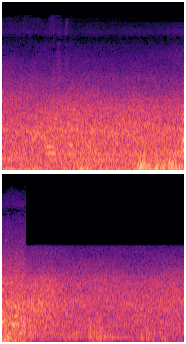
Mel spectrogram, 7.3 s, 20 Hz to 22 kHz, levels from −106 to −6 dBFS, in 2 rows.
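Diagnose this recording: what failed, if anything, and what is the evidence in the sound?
From 4.1 s to the end, the sound abruptly turns dull and boxy, with nothing above 3.7 kHz, a level drop of about 5 dB and a new noise floor roughly 40 dB down, with no gap. This is likely an input switched to a poorer device at the driver level.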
